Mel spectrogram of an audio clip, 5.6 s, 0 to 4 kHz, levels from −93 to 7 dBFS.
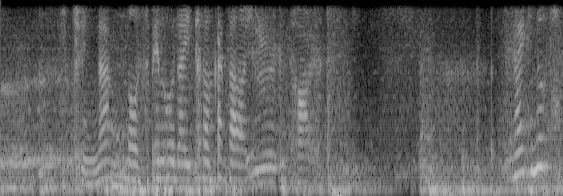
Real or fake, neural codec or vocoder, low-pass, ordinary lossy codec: fake; codec, 24 kHz, 0.9 kbps, WavTokenizer, medium speech release version 2; 3.6 kHz; none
